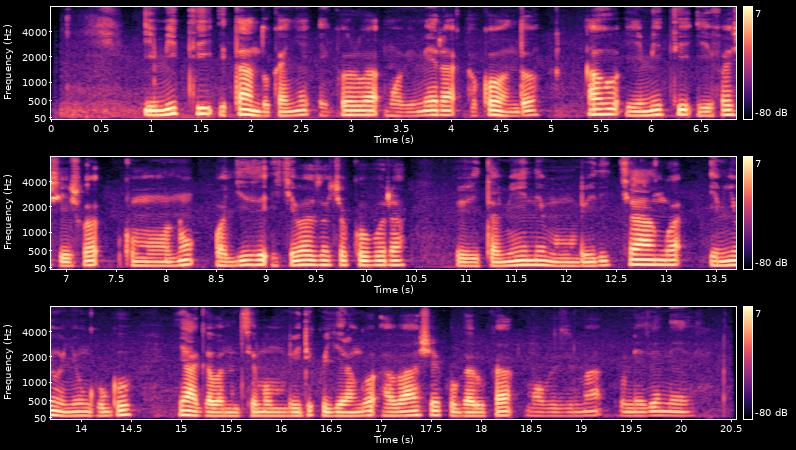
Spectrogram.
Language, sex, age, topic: Kinyarwanda, male, 18-24, health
